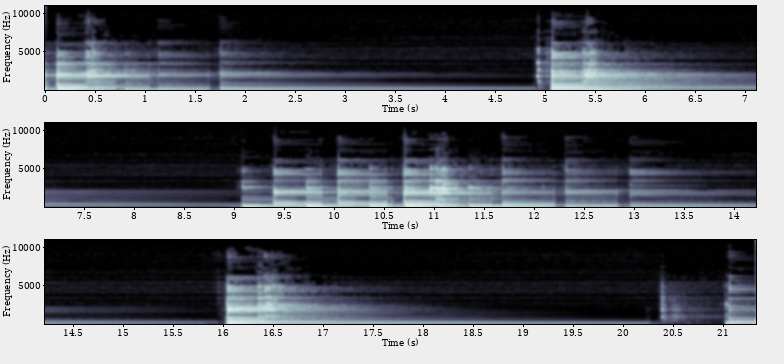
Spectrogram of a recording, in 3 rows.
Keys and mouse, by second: 3.4 1, 10.6 alt+w, 11.6 alt+middle click, 13.7 alt+w, 17.9 alt+w, 18.9 2.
